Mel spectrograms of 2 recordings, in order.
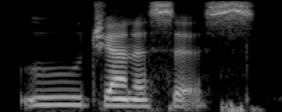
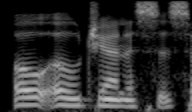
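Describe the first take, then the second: First: Oogenesis opened with one "oo" sound; oo-genesis pronunciation. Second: Oogenesis opened with two "oh" sounds; oh-oh-genesis pronunciation. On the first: Teacher names the female process, oogenesis said "oo-JEN-uh-sis". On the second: Teacher gives an alternative, oogenesis said "oh-oh-JEN-uh-sis". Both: Shown as a demonstration. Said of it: "I've heard it also pronounced that way".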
